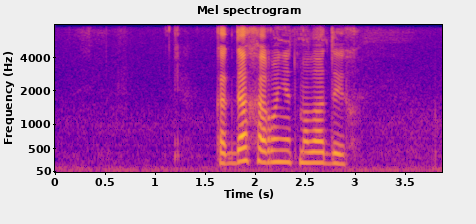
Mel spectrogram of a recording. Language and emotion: Russian, neutral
